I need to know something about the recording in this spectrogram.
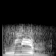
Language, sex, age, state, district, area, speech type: Sanskrit, female, 45-60, Andhra Pradesh, Krishna, urban, conversation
